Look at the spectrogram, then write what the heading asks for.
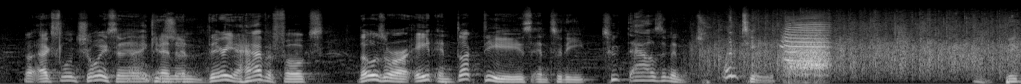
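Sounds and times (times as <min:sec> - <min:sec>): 
speech: 0:00.2 - 0:08.0, 0:09.8 - 0:10.2
crowd applause greeting hall of fame inductees: 0:07.0 - 0:10.2.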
